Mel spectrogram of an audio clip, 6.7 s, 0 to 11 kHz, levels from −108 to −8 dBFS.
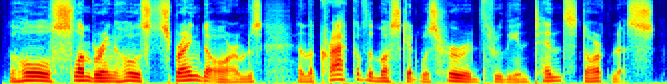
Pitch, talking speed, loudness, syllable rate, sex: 125 Hz, 170 wpm, -19 LUFS, 4.3 syllables/s, male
